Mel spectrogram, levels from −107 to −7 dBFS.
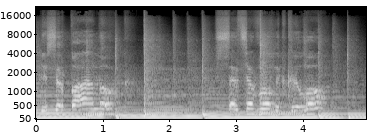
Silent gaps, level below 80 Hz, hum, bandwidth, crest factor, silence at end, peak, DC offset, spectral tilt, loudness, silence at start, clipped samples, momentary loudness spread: none; -26 dBFS; none; 18 kHz; 14 dB; 0 s; -6 dBFS; under 0.1%; -6 dB/octave; -23 LUFS; 0 s; under 0.1%; 5 LU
